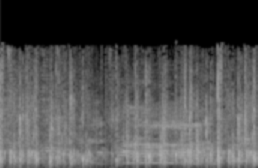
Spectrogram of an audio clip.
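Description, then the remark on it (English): A crowd cheers and yells over dense, steady applause, a loud continuous wash of clapping and voices lasting a couple of seconds without letting up. “Do you hear that? They love them. Screaming, the yelling about they RJ.”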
